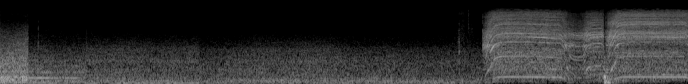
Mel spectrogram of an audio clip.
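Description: Cordless drill driving screws through sealant into a roof vent flange: its motor whines at a steady pitch in two runs of about a second each, starting about five seconds in, with a short dip between them. Before that there is only a faint steady hiss.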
